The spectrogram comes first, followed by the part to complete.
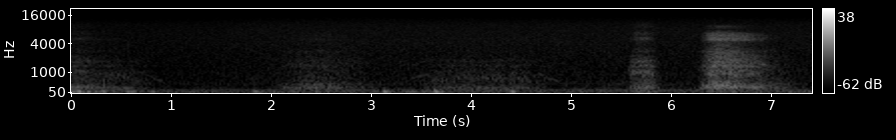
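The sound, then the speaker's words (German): A woman breathes heavily and noisily, with a few short snorting bursts and two louder, rushing exhales near the end; no one speaks. “Der Schnaufer ist übrigens die Schnauferin.”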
